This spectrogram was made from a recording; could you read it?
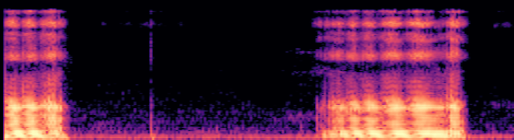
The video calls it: Att något så litet kan snarka så högt 😂😂😂 älskade Lizzie ❤️ chihuahua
